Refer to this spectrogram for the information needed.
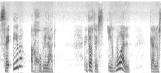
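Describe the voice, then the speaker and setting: On a very clean, dry, close recording with a silent background and no echo, a woman with a French accent speaks in a dark, mellow tone at a fairly low pitch. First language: French (speaking Spanish). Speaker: parent vlogger. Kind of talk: personal vlog rant. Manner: repetitive, emphatic.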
